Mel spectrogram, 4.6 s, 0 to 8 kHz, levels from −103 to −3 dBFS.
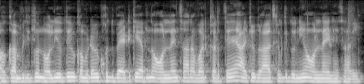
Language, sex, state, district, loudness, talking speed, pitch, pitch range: Hindi, male, Bihar, West Champaran, -17 LUFS, 250 wpm, 120 Hz, 115-125 Hz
